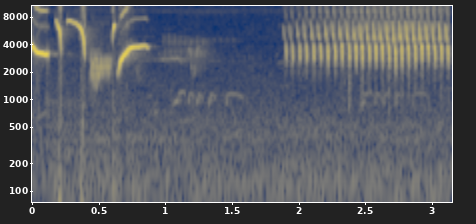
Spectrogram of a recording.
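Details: Canary song meant to stir quiet or young canaries into song; a few sharp swooping whistles, a short pause, then a dense rapid buzzing trill at high pitch.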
